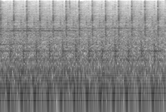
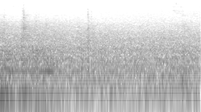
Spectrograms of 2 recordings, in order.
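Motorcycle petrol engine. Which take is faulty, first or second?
first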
